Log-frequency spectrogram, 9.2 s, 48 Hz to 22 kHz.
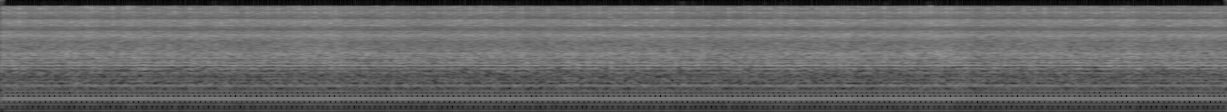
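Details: Craftsman M100 push mower small single-cylinder engine after carburetor cleaning for a no-start: fires up and holds a steady, even buzz with no misses or surging; runs cleanly.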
